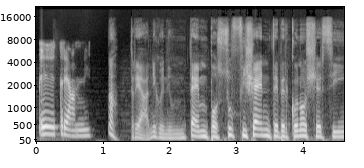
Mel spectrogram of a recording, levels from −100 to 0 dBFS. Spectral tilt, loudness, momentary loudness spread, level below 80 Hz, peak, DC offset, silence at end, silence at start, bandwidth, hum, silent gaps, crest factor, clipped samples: -4 dB/octave; -16 LUFS; 10 LU; -40 dBFS; 0 dBFS; under 0.1%; 0 s; 0.05 s; 17 kHz; none; none; 16 dB; under 0.1%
